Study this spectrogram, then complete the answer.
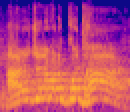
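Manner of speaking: high-pitched rallying call; calling out to the crowd. Real, not acted. Preacher urging crowd to respond.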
